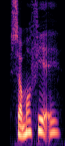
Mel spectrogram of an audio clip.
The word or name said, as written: sommerferie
